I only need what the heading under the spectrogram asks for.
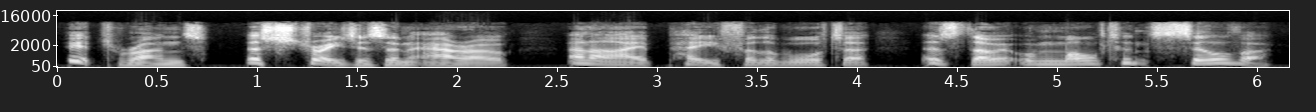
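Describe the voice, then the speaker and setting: A man voicing a blustering, angry male market gardener who shouts at strangers. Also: mid-range voice, sing-song, a little slow, no echo, clean studio sound, voice pushed up.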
